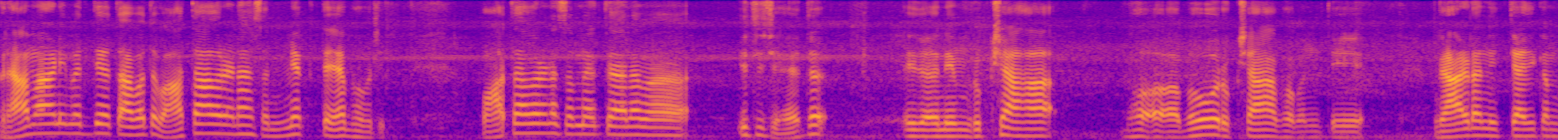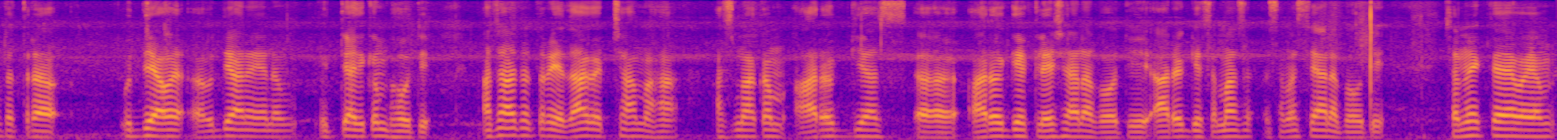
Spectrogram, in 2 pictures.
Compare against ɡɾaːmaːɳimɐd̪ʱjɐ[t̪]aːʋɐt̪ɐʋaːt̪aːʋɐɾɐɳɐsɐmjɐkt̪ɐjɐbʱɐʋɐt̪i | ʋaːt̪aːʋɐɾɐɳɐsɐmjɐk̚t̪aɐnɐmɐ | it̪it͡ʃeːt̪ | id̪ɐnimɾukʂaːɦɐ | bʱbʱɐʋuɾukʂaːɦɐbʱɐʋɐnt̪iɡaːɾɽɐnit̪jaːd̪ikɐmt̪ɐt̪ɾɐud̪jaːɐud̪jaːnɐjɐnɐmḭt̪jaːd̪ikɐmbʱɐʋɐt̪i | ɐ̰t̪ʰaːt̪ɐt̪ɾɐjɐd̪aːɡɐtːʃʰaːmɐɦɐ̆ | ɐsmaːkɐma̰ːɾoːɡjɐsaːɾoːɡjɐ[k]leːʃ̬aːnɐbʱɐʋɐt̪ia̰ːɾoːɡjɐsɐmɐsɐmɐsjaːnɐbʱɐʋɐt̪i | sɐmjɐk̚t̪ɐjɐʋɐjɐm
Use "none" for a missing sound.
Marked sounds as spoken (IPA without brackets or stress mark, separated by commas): t̪, k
